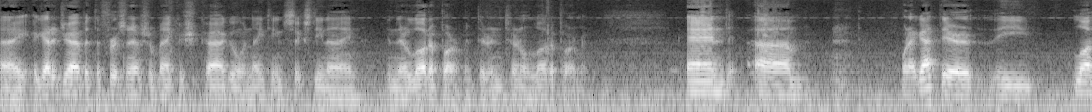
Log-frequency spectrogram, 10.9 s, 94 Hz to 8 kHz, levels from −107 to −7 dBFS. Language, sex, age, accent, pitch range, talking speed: English, male, 50-69, American, 80-95 Hz, 160 wpm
